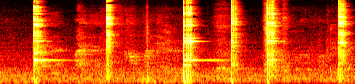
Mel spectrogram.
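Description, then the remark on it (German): Beer glasses clink together in a toast, about six sharp, bright knocks spaced irregularly over several seconds, fairly loud, some leaving a brief glassy ring, with faint murmuring between. “Sowohl. Prost.”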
